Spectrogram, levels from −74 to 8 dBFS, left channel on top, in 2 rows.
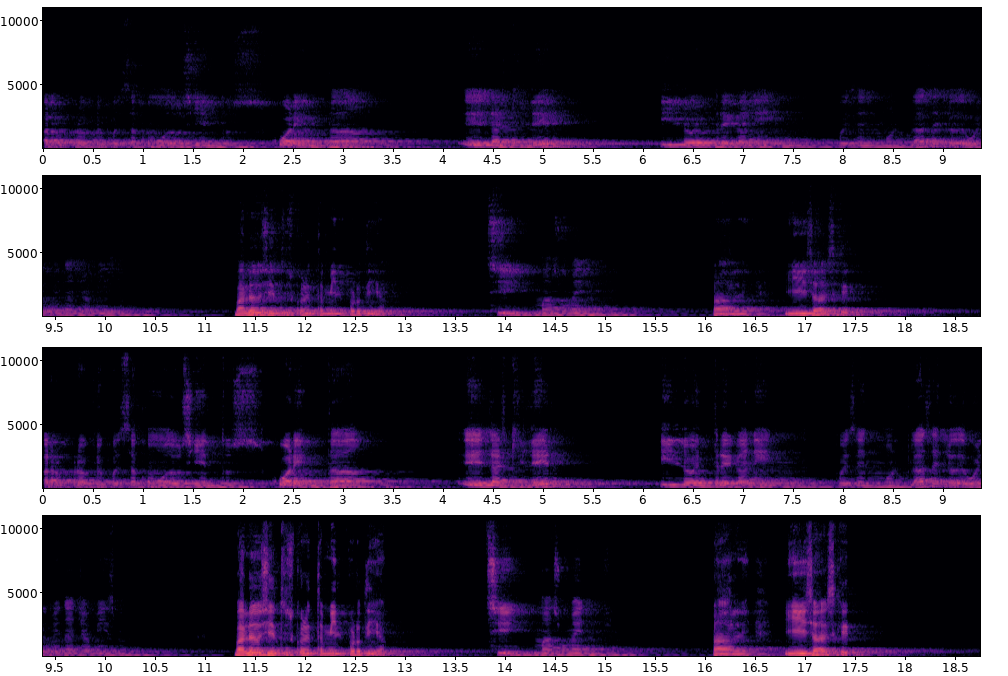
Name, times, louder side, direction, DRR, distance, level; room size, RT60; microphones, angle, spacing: voice 1, 0.0-3.2 4.1-5.2 6.2-10.3 13.8-14.9, right 1 dB, 55° right, 4 dB, 1.7 m, -35 dB
voice 2, 11.3-12.8 16.1-17.4, right 3 dB, 85° right, 11 dB, 0.7 m, -28 dB
15.5 x 8.1 x 7.1 m, 2.6 s
head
